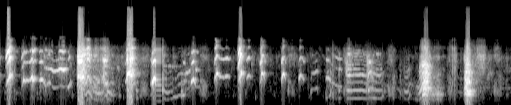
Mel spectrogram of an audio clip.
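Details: Female Belgian Malinois pups, eight weeks old, making a mix of high whines, squeaky yips and short sharp barks, irregular and overlapping, with a warbling whimper in the middle and two louder barks near the end.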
